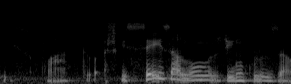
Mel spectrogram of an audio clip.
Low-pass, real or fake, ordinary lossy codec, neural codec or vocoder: 7.2 kHz; real; none; none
